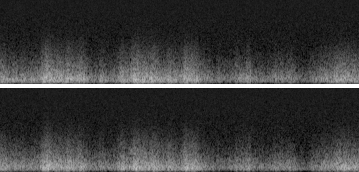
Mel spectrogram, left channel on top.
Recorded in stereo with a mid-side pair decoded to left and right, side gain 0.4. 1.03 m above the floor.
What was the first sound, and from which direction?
Only background noise.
